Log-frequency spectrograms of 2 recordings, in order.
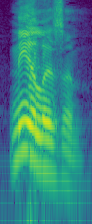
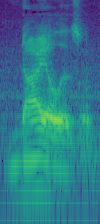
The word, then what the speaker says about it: nihilism: that's also known as the doctrine of kneel ISM okay Kevin say it with me nihilism okay before you do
